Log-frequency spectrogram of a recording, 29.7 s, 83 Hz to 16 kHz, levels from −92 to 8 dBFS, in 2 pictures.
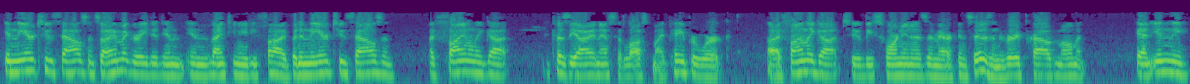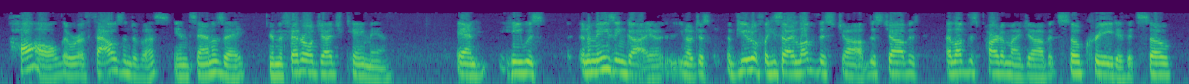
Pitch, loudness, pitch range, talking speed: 150 Hz, -16 LUFS, 140-170 Hz, 185 wpm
